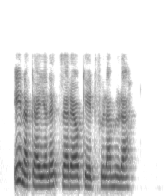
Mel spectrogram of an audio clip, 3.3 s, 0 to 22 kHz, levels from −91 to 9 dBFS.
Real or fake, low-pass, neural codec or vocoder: fake; 7.2 kHz; codec, 16 kHz in and 24 kHz out, 1 kbps, XY-Tokenizer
